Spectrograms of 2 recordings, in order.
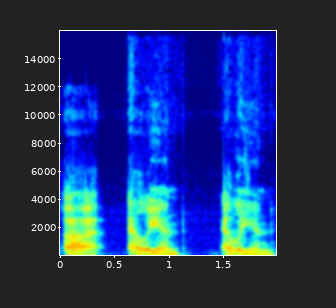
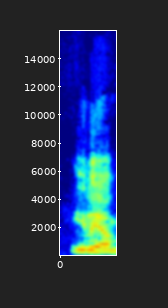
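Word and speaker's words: Elián: Perth says, Elian, is that how it's pronounced? Elion, yeah.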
